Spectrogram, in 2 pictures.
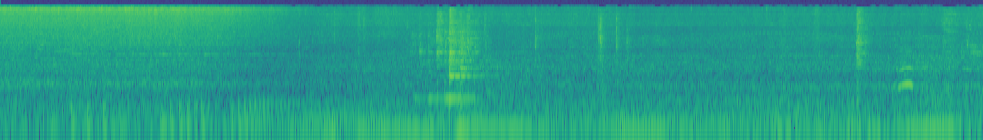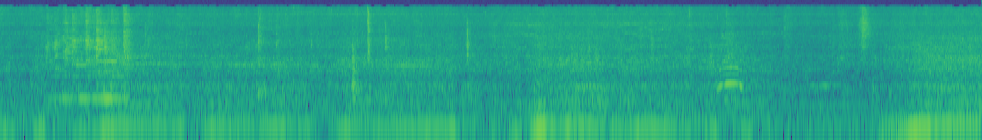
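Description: A tow truck's engine rumbles steadily nearby.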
